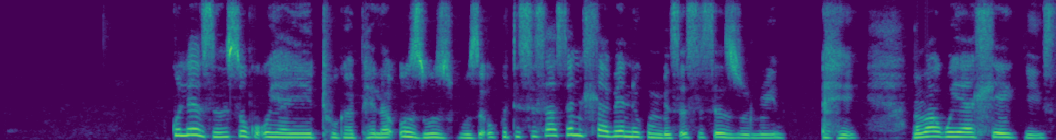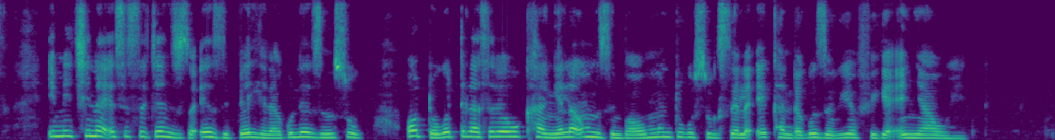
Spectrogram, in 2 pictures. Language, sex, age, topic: North Ndebele, female, 18-24, health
